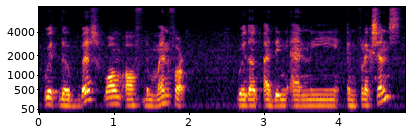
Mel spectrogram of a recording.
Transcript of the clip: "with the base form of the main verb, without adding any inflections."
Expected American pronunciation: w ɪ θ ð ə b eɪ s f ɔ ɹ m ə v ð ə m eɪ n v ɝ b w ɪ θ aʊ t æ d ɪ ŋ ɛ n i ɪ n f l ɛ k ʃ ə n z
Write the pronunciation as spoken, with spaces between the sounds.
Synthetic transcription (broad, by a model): w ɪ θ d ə b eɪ s f ɔ ɹ m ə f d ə m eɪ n f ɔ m w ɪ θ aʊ t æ d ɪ ŋ ɛ n i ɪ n f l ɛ k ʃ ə n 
